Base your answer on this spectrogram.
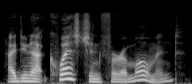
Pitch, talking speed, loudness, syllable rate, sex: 150 Hz, 220 wpm, -18 LUFS, 5.1 syllables/s, male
